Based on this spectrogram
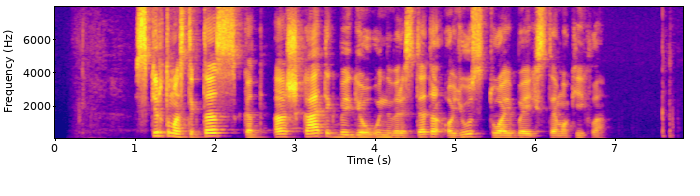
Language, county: Lithuanian, Kaunas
